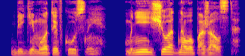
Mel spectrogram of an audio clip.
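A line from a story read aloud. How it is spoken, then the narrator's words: Sleepy mumbling. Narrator (Russian): пробормотал, во сне, земляной дракончик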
